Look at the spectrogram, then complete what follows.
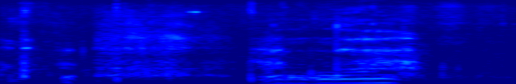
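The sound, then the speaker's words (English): A dog being walked by a neighbour passes by on the road, giving a drawn-out, low, harmonic growling whine lasting under a second, preceded by a few short, soft thuds and rustles. “my neighbour here walking his dog.”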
